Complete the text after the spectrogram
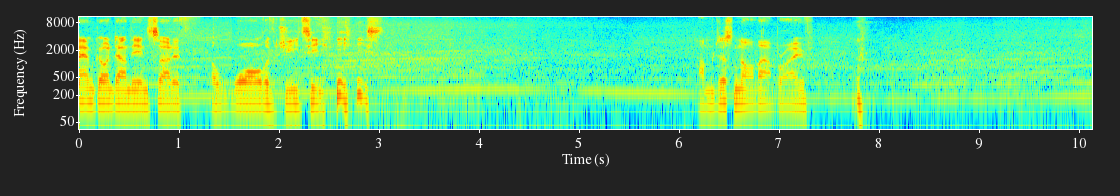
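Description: A racing car engine drones steadily.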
